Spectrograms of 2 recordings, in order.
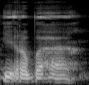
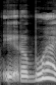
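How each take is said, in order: First: I'rabaha with an "a" before the final "ha"; i'rabaha ending on "baha", lower and softer; corrected vowel ending. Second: I'rabuha with an "u" before the final "ha"; wrong vowel ending. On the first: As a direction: say i'rabaha, a sound in the third syllable. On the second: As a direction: say i'rabuha, u sound in the third syllable. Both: Shown as a demonstration. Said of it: "Jangan i'rabuha ya".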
